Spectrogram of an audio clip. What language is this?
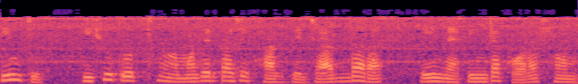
Bangla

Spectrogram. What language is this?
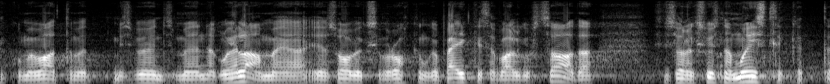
Estonian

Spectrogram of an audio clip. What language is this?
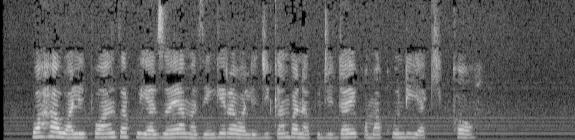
Swahili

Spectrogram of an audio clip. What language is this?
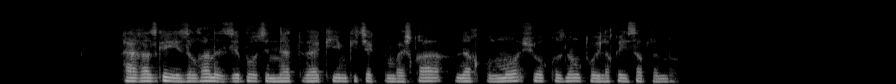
Uyghur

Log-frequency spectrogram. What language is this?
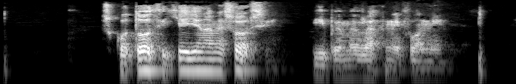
Greek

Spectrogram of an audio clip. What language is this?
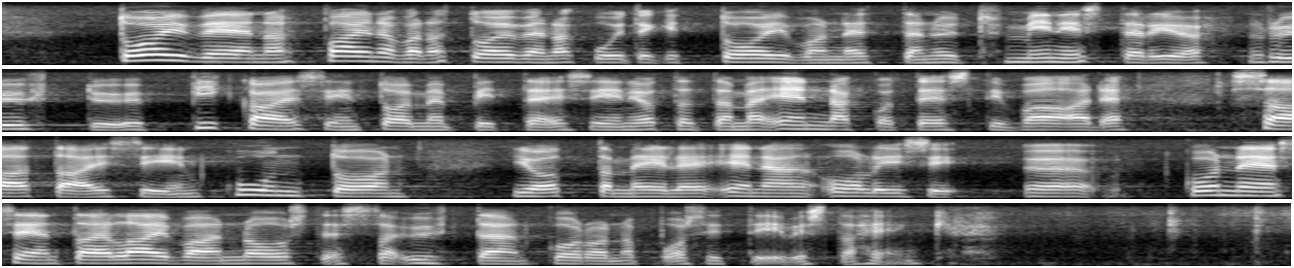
Finnish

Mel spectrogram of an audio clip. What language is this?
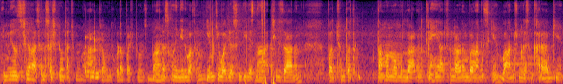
Kashmiri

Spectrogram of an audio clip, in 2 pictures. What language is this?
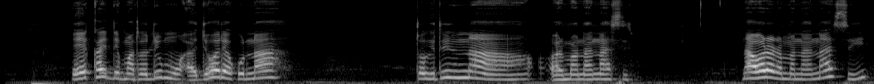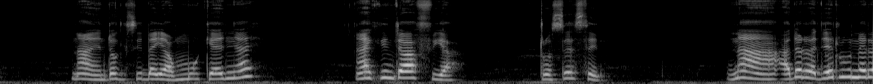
Masai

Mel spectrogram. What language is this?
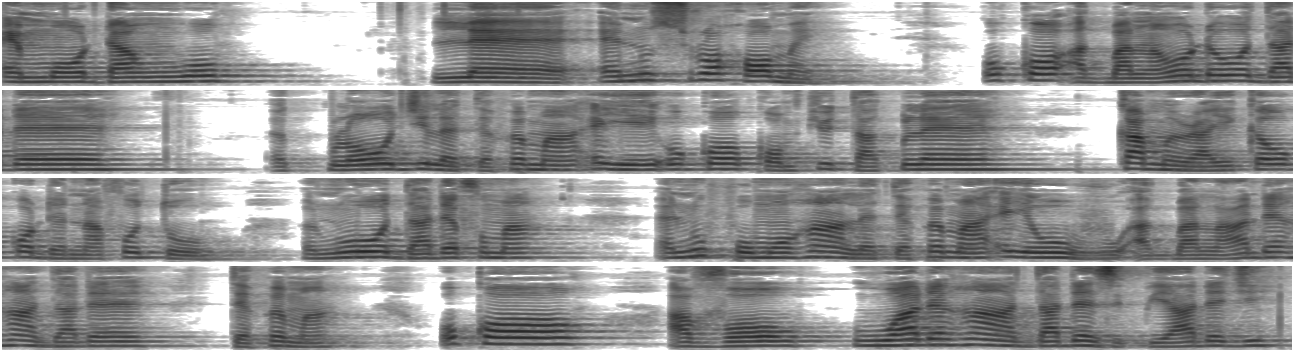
Ewe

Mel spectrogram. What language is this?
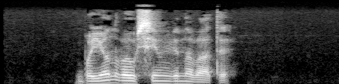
Belarusian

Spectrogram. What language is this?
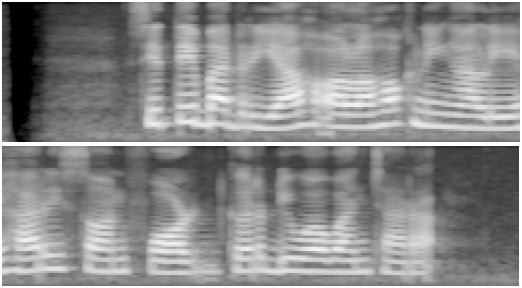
Sundanese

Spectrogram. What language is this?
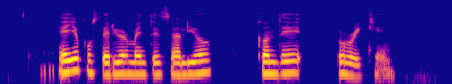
Spanish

